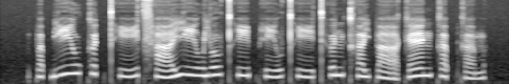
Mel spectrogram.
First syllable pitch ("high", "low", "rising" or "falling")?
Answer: low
